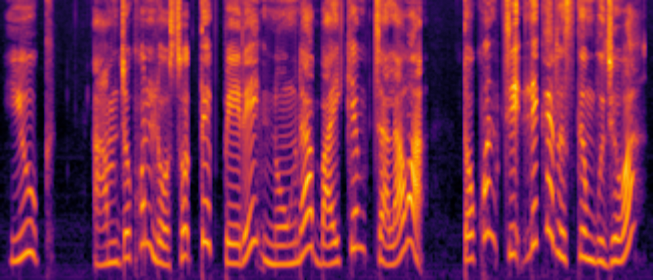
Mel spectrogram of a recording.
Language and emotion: Santali, disgusted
